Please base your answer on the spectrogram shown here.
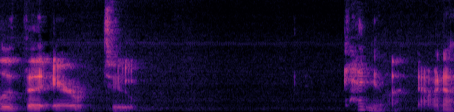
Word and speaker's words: cannula: Cannula. Now I know how to pronounce it.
